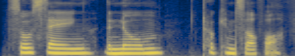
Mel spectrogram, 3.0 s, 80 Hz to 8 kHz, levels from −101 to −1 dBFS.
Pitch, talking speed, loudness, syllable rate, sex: 190 Hz, 140 wpm, -16 LUFS, 3.8 syllables/s, female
